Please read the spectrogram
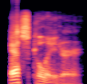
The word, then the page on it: escalator: American English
